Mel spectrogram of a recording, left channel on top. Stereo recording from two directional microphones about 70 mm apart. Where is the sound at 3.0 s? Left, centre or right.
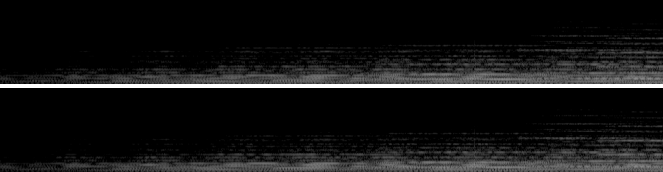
Left.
